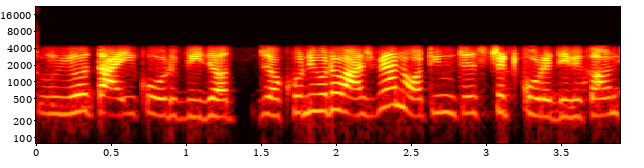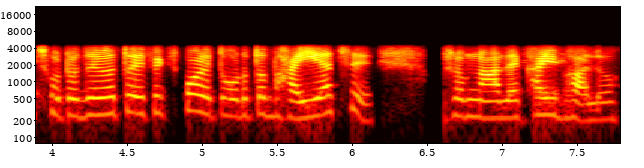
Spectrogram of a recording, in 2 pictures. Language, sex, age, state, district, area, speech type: Bengali, female, 18-30, West Bengal, Kolkata, urban, conversation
